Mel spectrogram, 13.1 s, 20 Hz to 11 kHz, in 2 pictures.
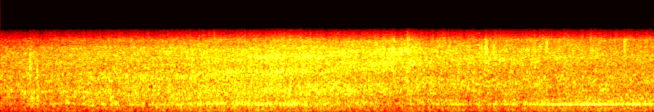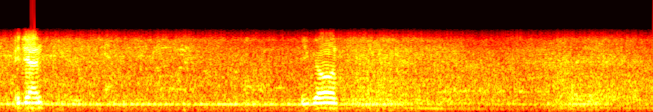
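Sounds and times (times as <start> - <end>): off-road vehicle engine running: 0.0 - 13.0.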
